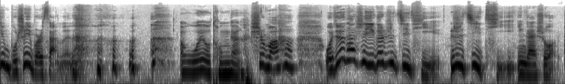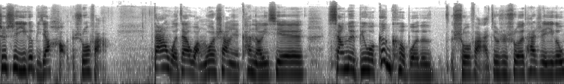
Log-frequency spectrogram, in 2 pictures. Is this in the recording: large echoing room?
no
